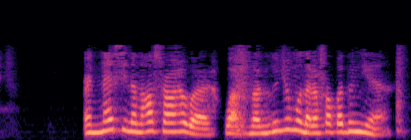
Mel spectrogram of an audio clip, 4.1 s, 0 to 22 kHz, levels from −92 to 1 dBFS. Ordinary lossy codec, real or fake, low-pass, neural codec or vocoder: MP3, 24 kbps; fake; 7.2 kHz; codec, 16 kHz, 0.5 kbps, FunCodec, trained on Chinese and English, 25 frames a second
